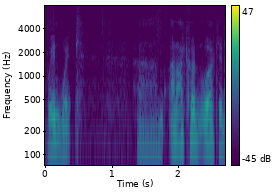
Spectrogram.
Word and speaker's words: Winwick: abbreviated to win and so it became winwick so when Wick sounds silly but it probably is the right way of pronouncing it even though I'm pretty certain the locals probably called it winok or winick because it's easier to say so I'm not going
